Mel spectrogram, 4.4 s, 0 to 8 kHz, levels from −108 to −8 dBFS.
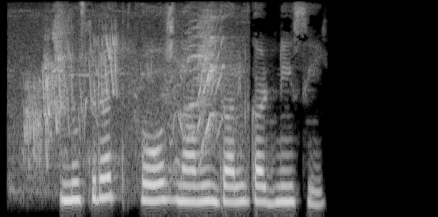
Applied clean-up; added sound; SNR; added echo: none; Bird; 6 dB; none.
